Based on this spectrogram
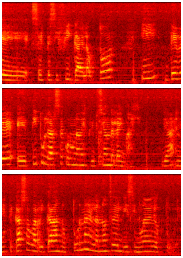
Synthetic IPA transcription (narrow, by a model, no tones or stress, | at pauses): eseːhpe̞sifikaelawt̪o̞ɾ | iðe̞β̞eet̪it̪ulaɾse̞ko̞nunað̞e̞skɾipsjo̞nd̪e̞laima̰xen | ɟ͡ʝaʔenest̪ekasoaβarikaðasno̞k̚t̪uɾnasenlano̞t͡ʃe̞ðe̞ld̪je̞sinwe̞β̞eð̞eok̚t̪ṵβɾe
